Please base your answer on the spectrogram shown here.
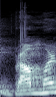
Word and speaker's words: ब्राह्मण: वैसे ही ब्राह्मण नहीं होता। ये होता है आपका। ये देखिए आधा ह और फिर म और ण। ब्राह्मण तो बहुत से लोग गलत उच्चारण करते हैं।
